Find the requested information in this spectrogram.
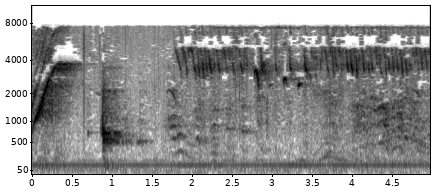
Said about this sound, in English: Do you hear that little bird singing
